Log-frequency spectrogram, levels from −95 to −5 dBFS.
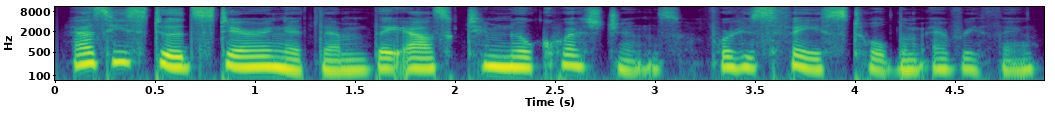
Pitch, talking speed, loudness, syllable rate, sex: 170 Hz, 205 wpm, -18 LUFS, 5.1 syllables/s, female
